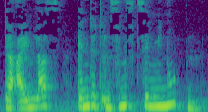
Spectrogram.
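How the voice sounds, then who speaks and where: A woman's voice: on the high side, normal speed, slight background noise, voice pushed up, close to an everyday voice. A woman reading as an eager young boy. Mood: hurried. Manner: urgent, sharp when defending a friend.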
